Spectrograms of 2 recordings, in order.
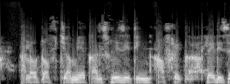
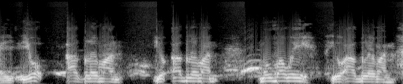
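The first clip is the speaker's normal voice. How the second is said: higher, playful Jamaican patois call; imitated Jamaican patois; 5 semitones higher than usual. Jamaican calling another guy ugly, in playful patois. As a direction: lightly imitate a witty Jamaican patois tease. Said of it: "he was calling another guy".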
